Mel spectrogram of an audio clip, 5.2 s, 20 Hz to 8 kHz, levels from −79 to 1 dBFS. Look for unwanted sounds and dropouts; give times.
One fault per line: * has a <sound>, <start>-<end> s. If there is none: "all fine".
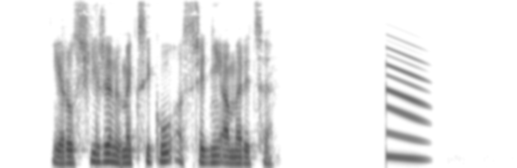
* has a chirp, 3.9-4.3 s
